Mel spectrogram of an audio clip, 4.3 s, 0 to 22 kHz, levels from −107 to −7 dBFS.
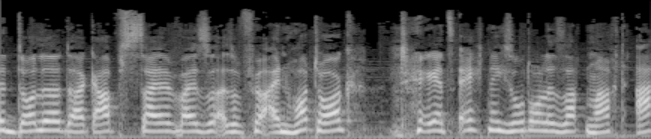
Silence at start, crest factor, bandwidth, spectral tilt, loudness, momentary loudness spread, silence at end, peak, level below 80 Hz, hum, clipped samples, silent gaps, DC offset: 0 s; 14 dB; 16.5 kHz; -5 dB/octave; -25 LUFS; 4 LU; 0 s; -12 dBFS; -50 dBFS; none; under 0.1%; none; under 0.1%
